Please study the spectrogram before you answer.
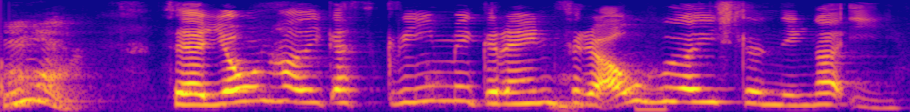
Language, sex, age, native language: Icelandic, other, 14, Icelandic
